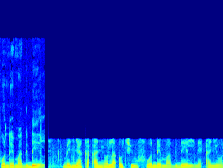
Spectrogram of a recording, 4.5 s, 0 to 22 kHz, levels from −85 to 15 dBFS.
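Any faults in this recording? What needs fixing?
At 0.89 s the recording likely switched its input to a poorer microphone or a headset's call profile. After a gap of about 80 ms, the speech loses everything above 3.8 kHz and turns dull and boxy until the end. A new noise floor sits roughly 30 dB below the speech, while the level barely changes. Locking the input device for the whole session would prevent this.

From 2.05 to 2.09 s an AAC frame was lost, which fits a single missing frame of about 21 ms, and the decoder patched the gap from the preceding spectrum. The result is a brief smeared, phasey blur in the speech. Sending the stream over a more reliable link or adding forward error correction would prevent it.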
